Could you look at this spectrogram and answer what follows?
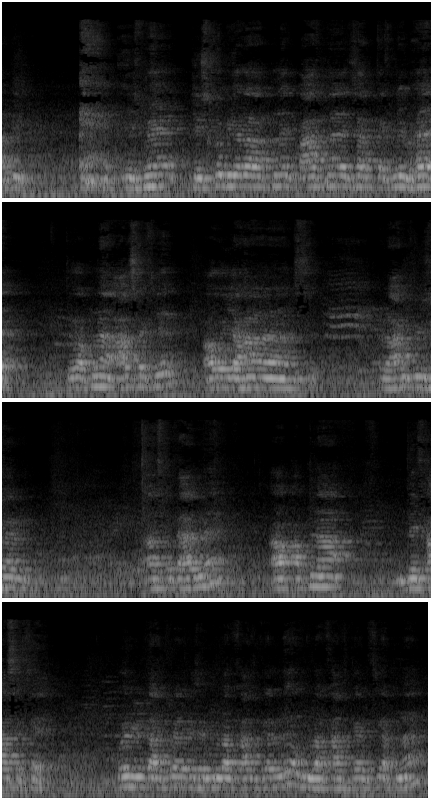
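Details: Adult man speaking Hindi; speech after partial glossectomy.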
